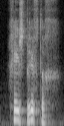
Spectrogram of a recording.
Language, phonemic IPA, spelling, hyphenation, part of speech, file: Dutch, /ˌɣeːs(t)ˈdrɪf.təx/, geestdriftig, geest‧drif‧tig, adjective, Nl-geestdriftig.ogg
- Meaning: enthusiastic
